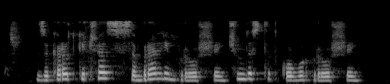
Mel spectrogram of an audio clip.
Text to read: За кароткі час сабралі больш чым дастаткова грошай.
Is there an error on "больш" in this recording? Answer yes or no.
yes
